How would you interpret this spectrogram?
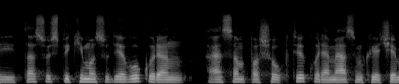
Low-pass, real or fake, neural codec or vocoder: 10.8 kHz; fake; codec, 24 kHz, 0.9 kbps, DualCodec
